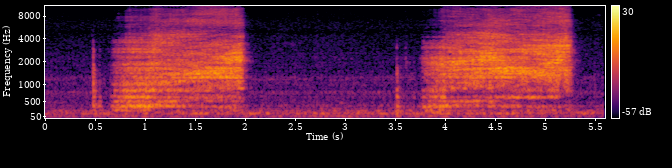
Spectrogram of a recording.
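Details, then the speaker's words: Knife on a 12 in Norton India/Crystolon three-sided bench stone, correct angle and light pressure: two even, smooth rasping strokes about a second each, steady hiss without skipping or chatter, edge nearly finished. "once I've got my angle right now the pressure I'm using here I'm using light pressure"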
